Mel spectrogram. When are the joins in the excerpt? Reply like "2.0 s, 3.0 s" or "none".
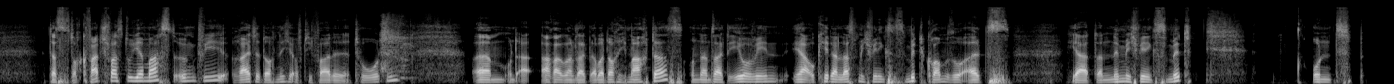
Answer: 2.2 s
